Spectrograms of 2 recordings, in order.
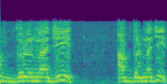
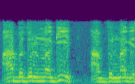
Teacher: Kalau Mesir misalnya Jim itu sering dibaca ghim.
